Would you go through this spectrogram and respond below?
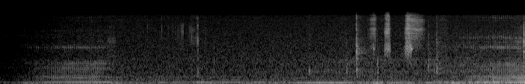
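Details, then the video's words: Labrador Retriever snoring indoors, a low, steady rumbling drone that swells and fades, with a cluster of sharp clicks and taps partway through and a rising hiss toward the end. "Labrador roncando"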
